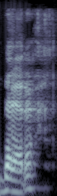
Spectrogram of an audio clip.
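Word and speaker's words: דרך: Eretz de novo, que é o feminino, e derech, preste atenção, derech. Isso aqui é um raf. Raf, a pronúncia é mais no palato.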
